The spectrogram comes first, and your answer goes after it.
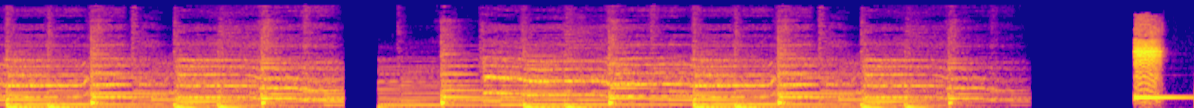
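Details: Cheerful instrumental music with bell-like tones plays, pauses briefly, stops, then ends with a short bright burst of sound.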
